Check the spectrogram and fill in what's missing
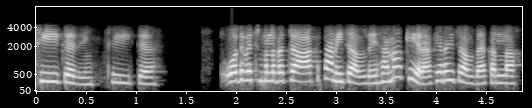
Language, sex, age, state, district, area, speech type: Punjabi, female, 45-60, Punjab, Fazilka, rural, conversation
